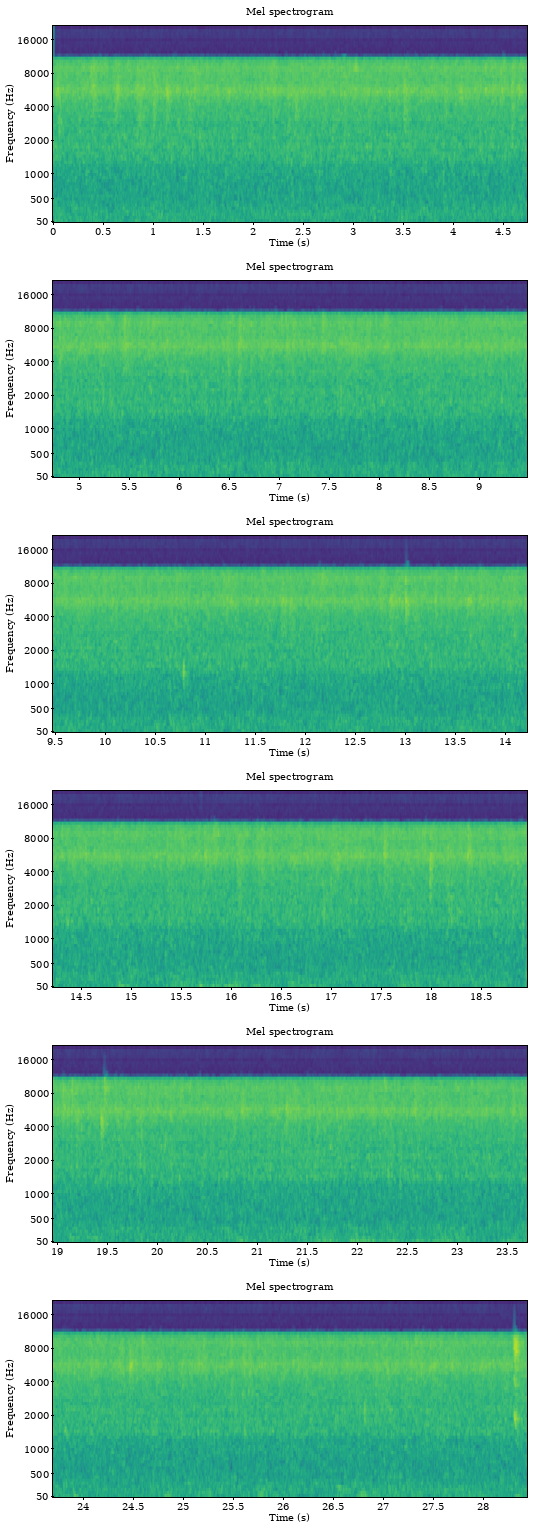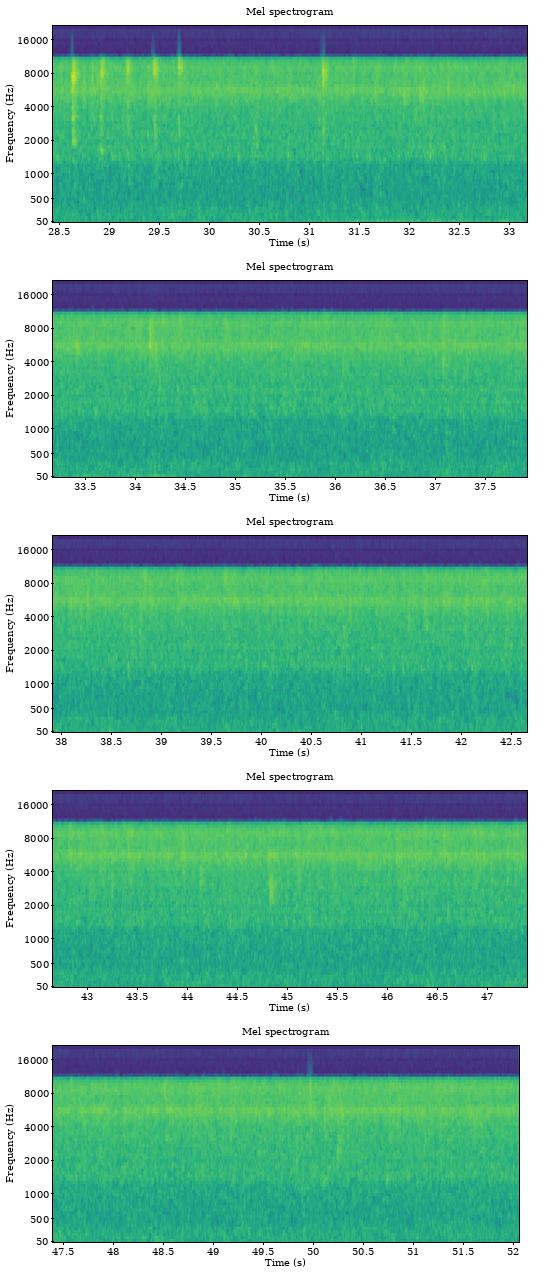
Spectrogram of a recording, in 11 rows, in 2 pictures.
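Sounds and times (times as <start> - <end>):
steady rain hiss: 0.0 - 52.0.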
